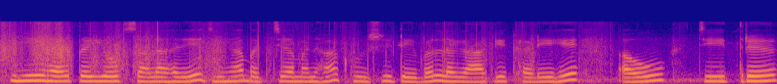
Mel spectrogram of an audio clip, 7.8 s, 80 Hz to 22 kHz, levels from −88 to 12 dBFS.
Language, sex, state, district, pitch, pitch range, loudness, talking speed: Chhattisgarhi, female, Chhattisgarh, Rajnandgaon, 225 Hz, 210-240 Hz, -18 LUFS, 125 wpm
